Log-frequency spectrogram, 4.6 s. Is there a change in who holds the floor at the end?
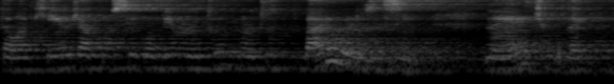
No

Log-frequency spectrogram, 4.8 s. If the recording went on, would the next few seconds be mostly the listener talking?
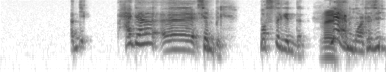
No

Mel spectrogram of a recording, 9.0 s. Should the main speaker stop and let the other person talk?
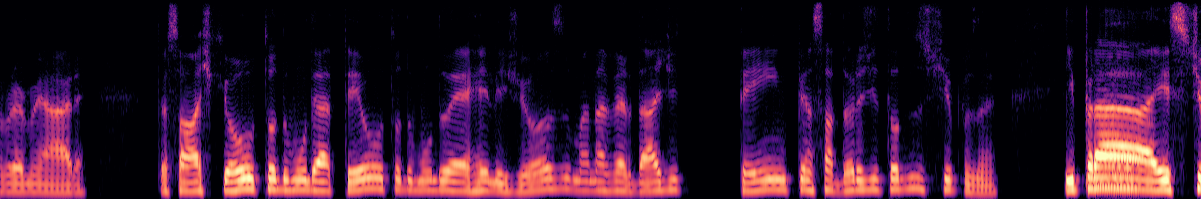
No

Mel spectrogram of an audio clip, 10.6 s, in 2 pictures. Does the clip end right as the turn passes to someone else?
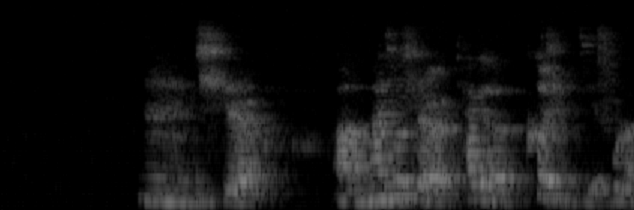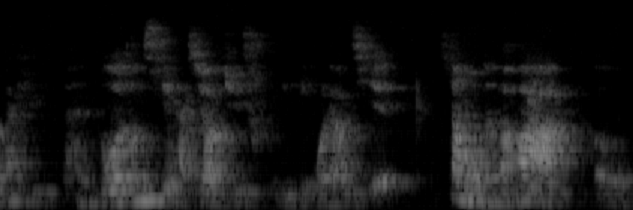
No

